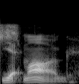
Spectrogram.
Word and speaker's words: Smaug: Is it pronounced Smaug? I thought it was pronounced Smog. Nah, it's either one.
